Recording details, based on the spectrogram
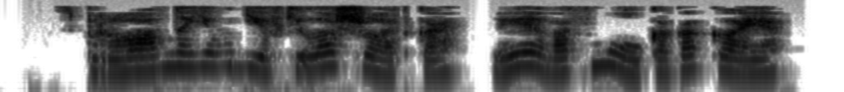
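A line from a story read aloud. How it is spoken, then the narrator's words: Whispering behind back. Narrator (Russian): перешептывались у меня за спиной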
